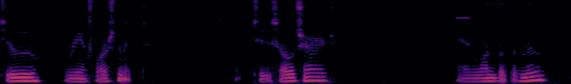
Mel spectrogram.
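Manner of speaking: speaking quietly. Listing cards in a deck while people sleep nearby: speaking quietly. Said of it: "I'm doing it a little differently and quietly because people are sleeping".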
